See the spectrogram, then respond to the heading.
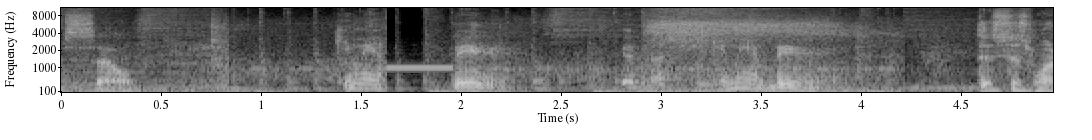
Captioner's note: beep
